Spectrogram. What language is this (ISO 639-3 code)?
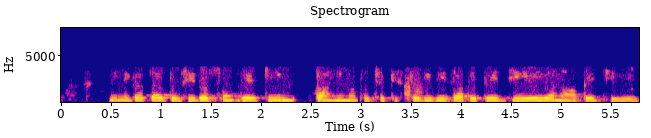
pan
